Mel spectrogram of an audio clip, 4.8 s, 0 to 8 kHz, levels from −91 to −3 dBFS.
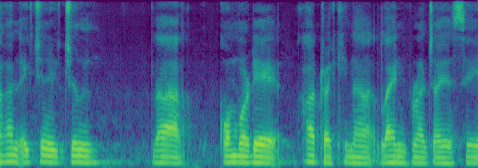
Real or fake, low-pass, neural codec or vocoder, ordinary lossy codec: fake; none; codec, 16 kHz, 2 kbps, FreqCodec, larger model; none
